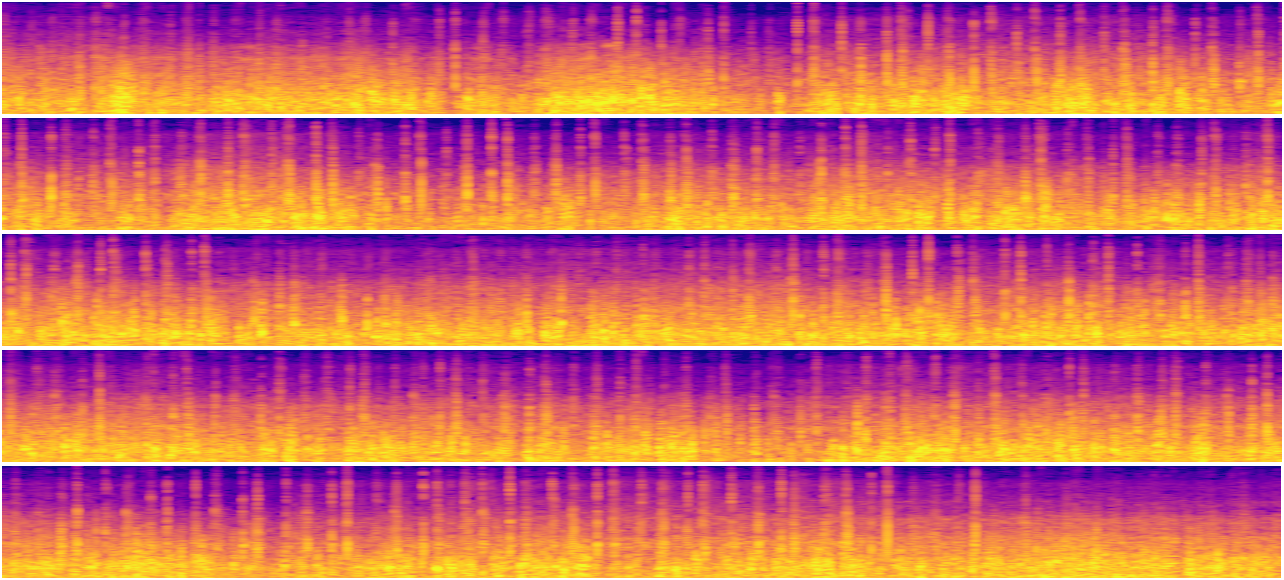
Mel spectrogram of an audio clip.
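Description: A horse's hooves beating rapidly and continuously on a dirt road as it runs at speed under a rider, heard over a steady rushing noise.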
